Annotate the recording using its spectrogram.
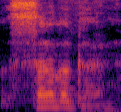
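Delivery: soft, slow inner thought; quiet private thought. Retold or imitated. Boy thinking it to himself as the car leaves, soft and slow. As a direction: say it softly and slowly to yourself. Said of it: "I literally had the thought".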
